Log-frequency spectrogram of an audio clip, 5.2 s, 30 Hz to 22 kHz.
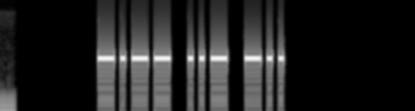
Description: Morse code, heard as a keyed tone, about 17 wpm, 700 Hz. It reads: YUD
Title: USA Call Sign Postfixes - 3 Letters 17wpm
